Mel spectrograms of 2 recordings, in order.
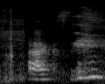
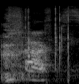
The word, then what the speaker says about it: Axe: you use what kind axie what the hell is axie Axe it's axe she said why she is axie I said babe it's axe the E is silent is the E silent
